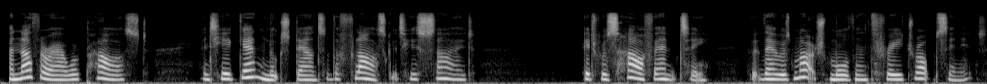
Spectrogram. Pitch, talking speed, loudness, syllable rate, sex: 245 Hz, 170 wpm, -16 LUFS, 4.5 syllables/s, female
